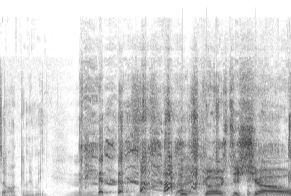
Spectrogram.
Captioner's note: laughing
